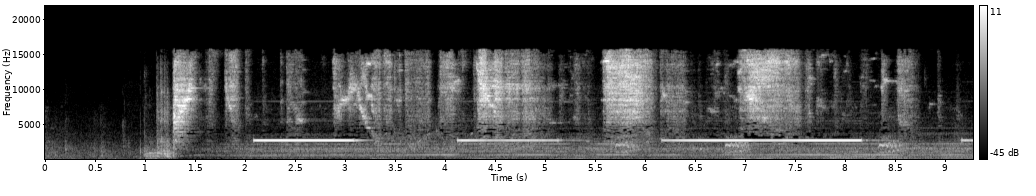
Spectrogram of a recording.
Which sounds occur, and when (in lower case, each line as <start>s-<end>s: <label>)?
0.0s-0.3s: generic impact sounds
0.0s-9.2s: wind
0.5s-0.8s: generic impact sounds
0.9s-1.5s: generic impact sounds
0.9s-9.2s: mechanisms
2.0s-3.3s: beep
2.9s-3.4s: bird vocalization
4.1s-5.4s: beep
5.6s-6.1s: bird vocalization
6.1s-8.5s: beep
6.5s-7.2s: bird vocalization
8.3s-8.8s: bird vocalization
